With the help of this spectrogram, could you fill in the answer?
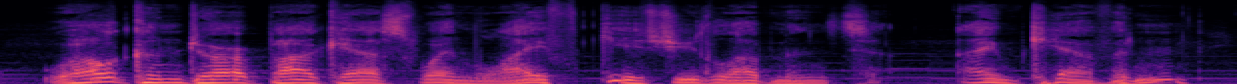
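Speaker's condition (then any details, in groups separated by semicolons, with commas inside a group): Spinocerebellar ataxia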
